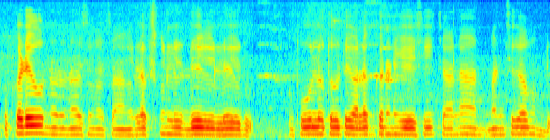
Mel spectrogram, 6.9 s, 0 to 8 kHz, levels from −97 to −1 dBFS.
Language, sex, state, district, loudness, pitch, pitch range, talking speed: Telugu, male, Andhra Pradesh, Krishna, -20 LUFS, 140 Hz, 130-145 Hz, 95 wpm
